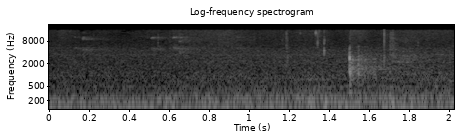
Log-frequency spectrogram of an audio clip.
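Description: Granola being sprinkled by hand onto yogurt in a small ceramic ramekin: faint light scattering, with one small click about one and a half seconds in.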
